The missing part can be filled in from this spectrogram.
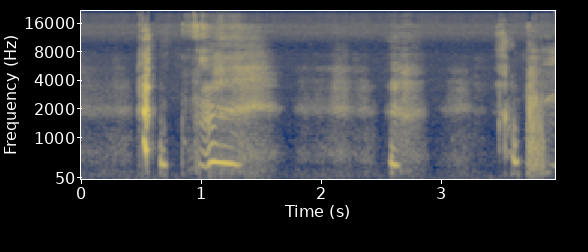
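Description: Several short, sharp bursts of air, with a drawn-out voiced one among them, in a quiet room; a run of sneezes.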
